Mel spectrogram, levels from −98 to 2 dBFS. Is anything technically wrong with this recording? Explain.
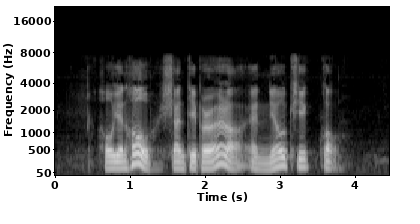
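No, I can't hear any technical problems here.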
